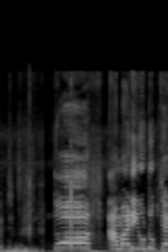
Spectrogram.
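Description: A goat bleats once, a single loud call about half a second long. A woman's voice follows near the end.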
